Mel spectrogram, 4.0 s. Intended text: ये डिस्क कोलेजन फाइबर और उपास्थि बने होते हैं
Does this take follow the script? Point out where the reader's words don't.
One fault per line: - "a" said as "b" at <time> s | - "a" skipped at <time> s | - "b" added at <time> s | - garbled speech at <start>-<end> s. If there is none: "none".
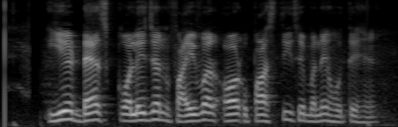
- "से" added at 2.9 s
